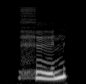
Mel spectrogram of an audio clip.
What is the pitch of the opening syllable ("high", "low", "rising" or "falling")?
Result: rising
